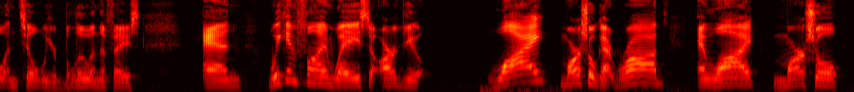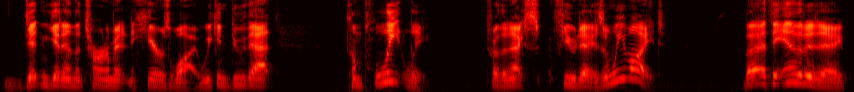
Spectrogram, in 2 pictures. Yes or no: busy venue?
no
